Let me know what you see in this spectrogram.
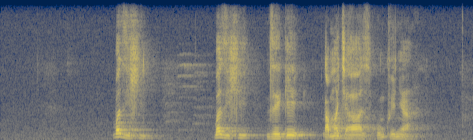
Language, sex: Zulu, male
